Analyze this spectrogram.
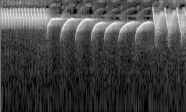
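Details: Canary singing a fast high trill, then a slower series of six rising-and-falling arched whistles, finishing with sharp steep downward strokes.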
